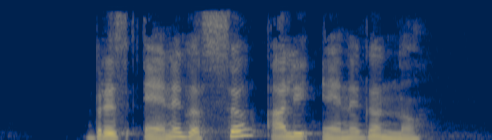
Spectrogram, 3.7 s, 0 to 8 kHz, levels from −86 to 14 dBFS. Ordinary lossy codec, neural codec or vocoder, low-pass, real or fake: AAC, 32 kbps; codec, 16 kHz, 4 kbps, FunCodec, trained on Chinese and English, 50 frames a second; 7.2 kHz; fake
